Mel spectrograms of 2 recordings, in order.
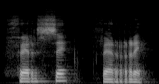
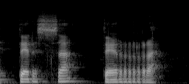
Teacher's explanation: esta R no es por rotacismo, que solo se da en posición intervocálica, sino por asimilación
